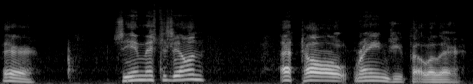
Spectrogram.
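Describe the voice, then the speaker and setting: Creaky, drawling frontier sidekick. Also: male voice, a little high, big pitch swings, a little slow. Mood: suspicious, eager. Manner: rambling, deferential, folksy. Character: folksy, earnest, garrulous deputy of a western marshal. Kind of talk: 1950s western radio drama acting.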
